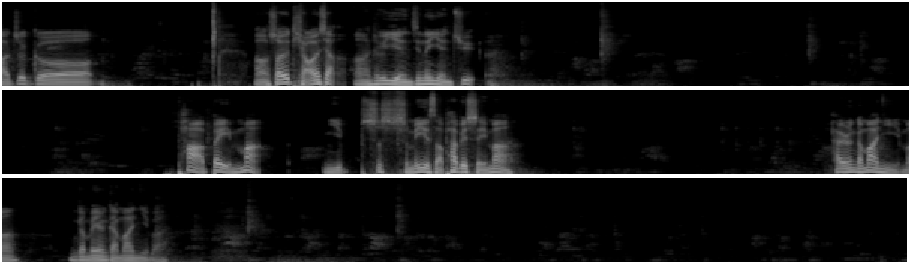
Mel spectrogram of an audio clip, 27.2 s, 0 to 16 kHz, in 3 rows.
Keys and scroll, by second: 2.5 alt+s, 2.7 alt+s, 2.9 space, 3.6 space, 5.2 space, 5.7 5, 5.8 space, 8.0 space, 8.3 3, 8.4 3, 9.5 ctrl+z, 11.0 space, 12.8-13.8 typing, 14.7 ctrl+z, 19.6 space, 20.4 1, 20.5 space, 22.0 space, 26.4 space.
